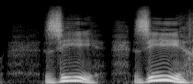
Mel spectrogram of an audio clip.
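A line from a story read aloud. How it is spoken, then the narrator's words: Rosebush calling out. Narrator (German): rief der Rosenstrauch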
